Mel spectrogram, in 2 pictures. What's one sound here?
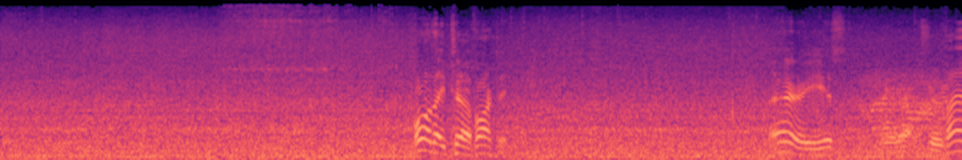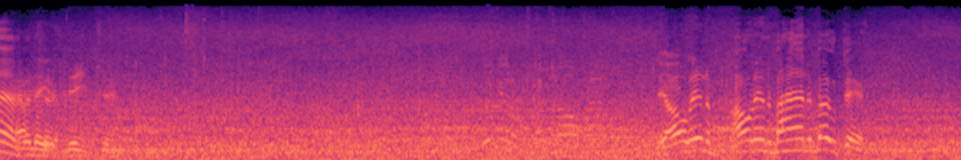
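Water sloshes against the side of a boat.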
